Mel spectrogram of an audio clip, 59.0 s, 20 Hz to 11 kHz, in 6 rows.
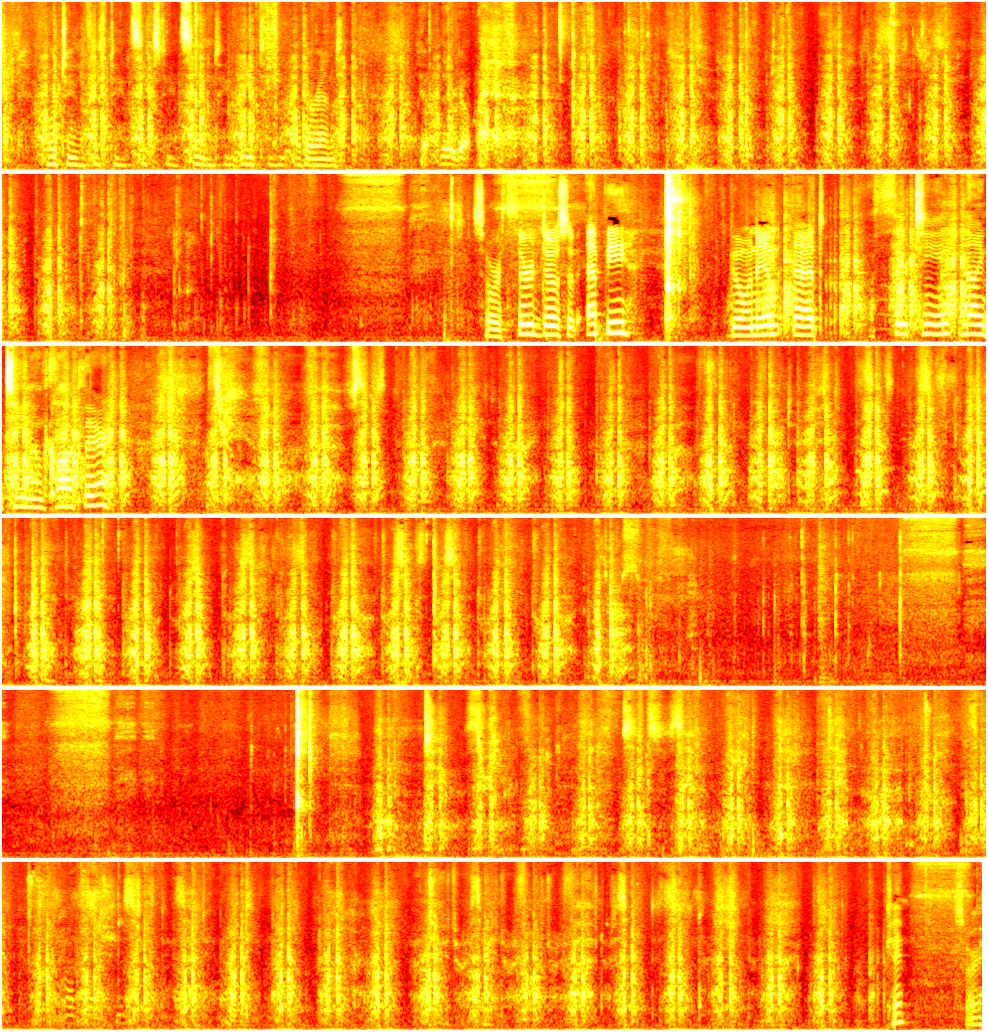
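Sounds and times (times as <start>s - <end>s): chest compressions on training manikin: 0.0s - 59.0s.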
